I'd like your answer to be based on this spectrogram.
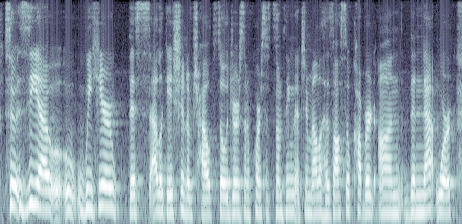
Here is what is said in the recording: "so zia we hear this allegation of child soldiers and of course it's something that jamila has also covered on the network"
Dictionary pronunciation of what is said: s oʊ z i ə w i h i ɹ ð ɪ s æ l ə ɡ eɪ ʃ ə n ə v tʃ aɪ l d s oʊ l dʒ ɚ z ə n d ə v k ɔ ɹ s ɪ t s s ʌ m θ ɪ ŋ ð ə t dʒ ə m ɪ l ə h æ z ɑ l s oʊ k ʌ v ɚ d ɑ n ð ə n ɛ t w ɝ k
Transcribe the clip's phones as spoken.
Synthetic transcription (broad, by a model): s oʊ z i ə w i h i ɹ ð ɪ s æ l ə ɡ eɪ ʃ ə n ə v tʃ aɪ l d s oʊ l dʒ ɚ z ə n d ə v k ɔ ɹ s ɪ t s s ʌ m θ ɪ ŋ ð ə t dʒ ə m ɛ l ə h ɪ z ɑ l s oʊ k ʌ v ɚ d n ð ə n ɛ t w ɝ k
